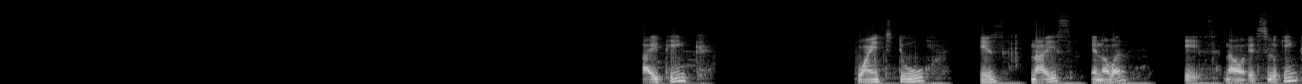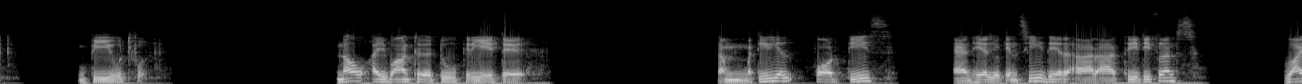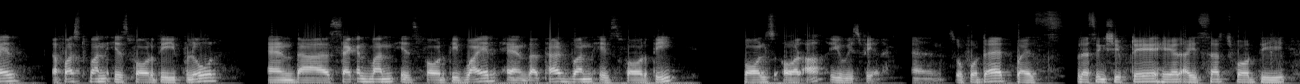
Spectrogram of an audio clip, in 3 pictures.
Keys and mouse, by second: 6.5-9.5 middle drag, 9.5 click, 10.2 middle click, 10.7-11.7 middle drag, 12.2 middle click, 13.1 middle click, 13.5-15.0 middle drag, 16.6-17.3 middle drag, 19.0 middle click, 19.8 middle click, 20.5 middle click, 21.2 drag, 21.3-21.7 middle drag, 22.3 middle click, 24.4 middle drag, 26.4 middle click, 27.0 middle click, 28.8 middle click, 34.4 middle click, 35.4 click, 37.2 shift+a.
